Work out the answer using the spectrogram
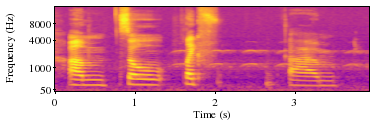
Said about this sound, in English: Hello, seagull. There's a seagull. If anybody hears a seagull, it's saying, we live by the ocean. Get over it. Seagull, get over it.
